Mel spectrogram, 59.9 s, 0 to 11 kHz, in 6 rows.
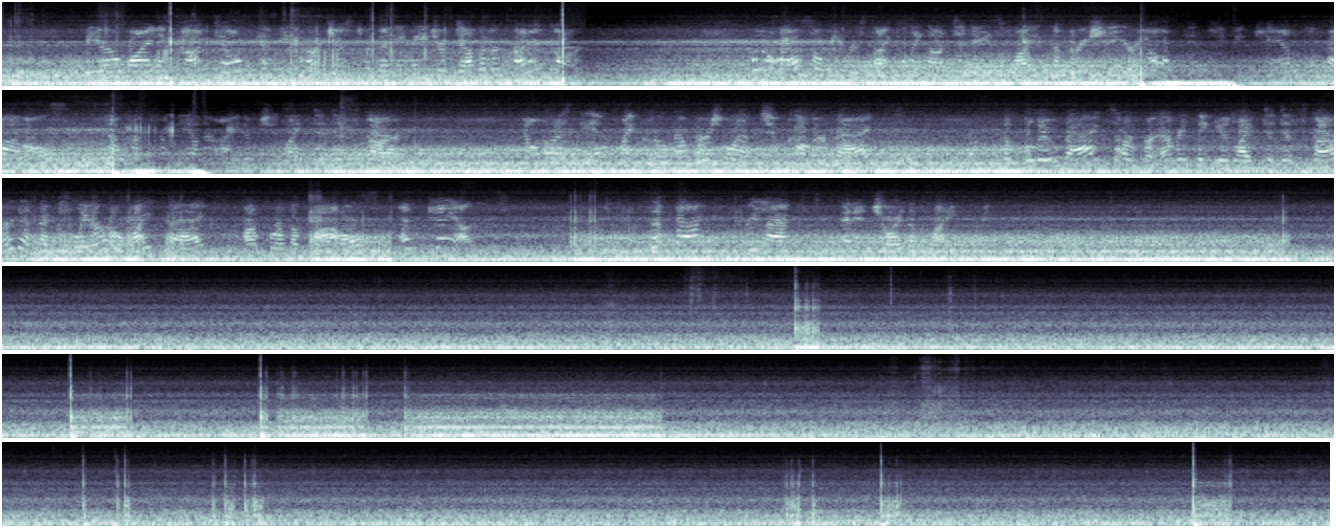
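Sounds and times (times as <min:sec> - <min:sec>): rushing airflow: 0:00.0 - 0:18.5, 0:23.7 - 0:29.6
jet engine drone: 0:00.0 - 0:59.9.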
